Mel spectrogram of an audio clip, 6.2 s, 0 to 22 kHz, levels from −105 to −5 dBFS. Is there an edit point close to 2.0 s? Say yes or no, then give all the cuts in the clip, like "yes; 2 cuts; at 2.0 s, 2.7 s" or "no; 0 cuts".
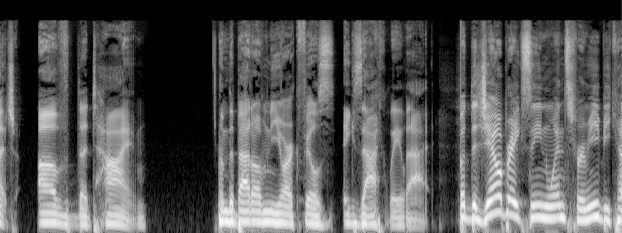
no; 1 cut; at 4.0 s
